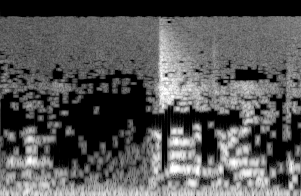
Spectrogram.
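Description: A man's voice on stage, a short untranscribed utterance starting about a second in with a breathy onset, over a faint low hum.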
